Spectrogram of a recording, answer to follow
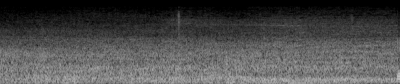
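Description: Toyota Alphard minivan driving past close by: a steady sound of engine and tyres on the road.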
